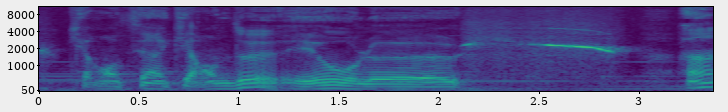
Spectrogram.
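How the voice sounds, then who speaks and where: A man talks at an even, middling speed while music runs behind him. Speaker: war veteran. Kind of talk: testimony. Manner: halting.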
